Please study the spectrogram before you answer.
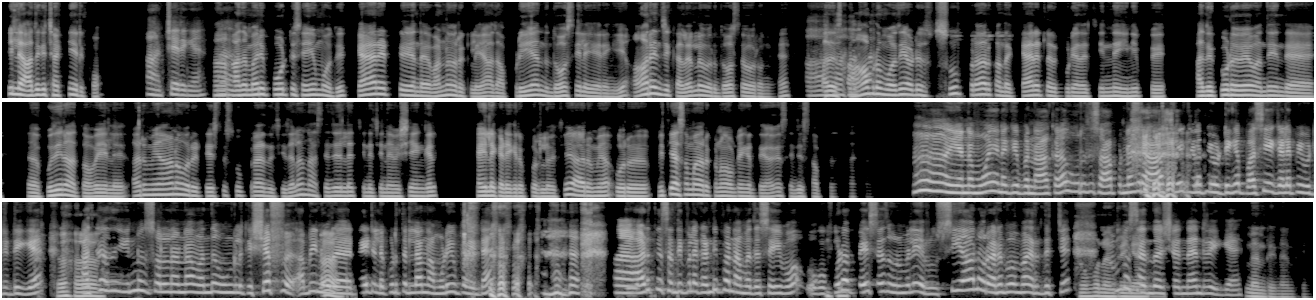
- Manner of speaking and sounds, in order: other street noise; other background noise; laugh; tapping; in English: "ஷெஃப்ஃபு"; laugh; other noise; chuckle; laughing while speaking: "உங்க கூட பேசுறது, உண்மையிலே ருசியான ஒரு அனுபவமா இருந்துச்சு. ரொம்ப சந்தோஷம் நன்றிங்க"
- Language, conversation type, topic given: Tamil, podcast, கிச்சனில் கிடைக்கும் சாதாரண பொருட்களைப் பயன்படுத்தி புதுமை செய்வது எப்படி?
- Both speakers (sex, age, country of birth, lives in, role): female, 40-44, India, India, host; male, 20-24, India, India, guest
